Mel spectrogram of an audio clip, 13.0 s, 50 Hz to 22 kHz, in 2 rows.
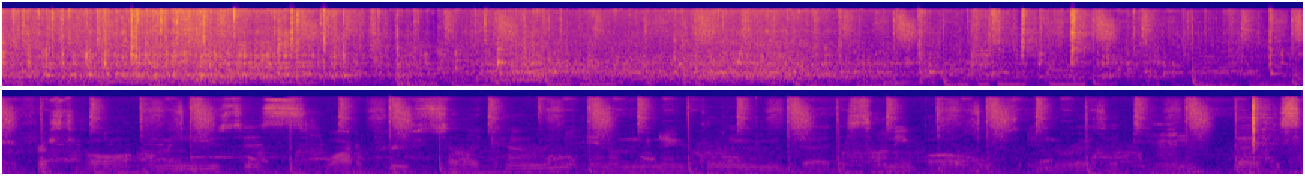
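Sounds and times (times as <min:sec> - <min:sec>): plastic bottles clattering on concrete: 0:00.0 - 0:06.6
background music with steady beat: 0:00.0 - 0:13.0.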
